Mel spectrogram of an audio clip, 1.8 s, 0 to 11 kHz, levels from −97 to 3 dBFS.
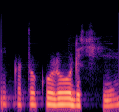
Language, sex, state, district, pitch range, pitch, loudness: Maithili, male, Bihar, Saharsa, 135-150 Hz, 145 Hz, -19 LUFS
